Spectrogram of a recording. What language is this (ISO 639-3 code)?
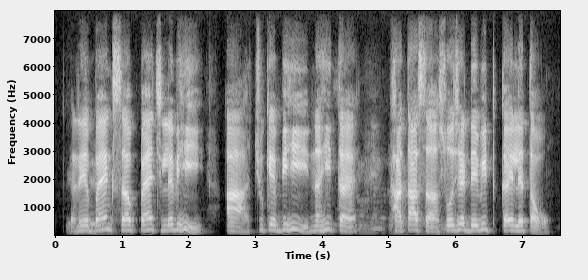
mai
